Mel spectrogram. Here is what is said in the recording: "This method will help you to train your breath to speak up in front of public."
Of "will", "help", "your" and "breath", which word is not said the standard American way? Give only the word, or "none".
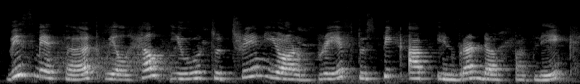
breath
